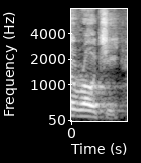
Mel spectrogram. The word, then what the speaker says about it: Orochi: St Charlos Aku or or is it Orochi the dude from uh wano is it Orochi did I say his name right yes it's Orochi all of these are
